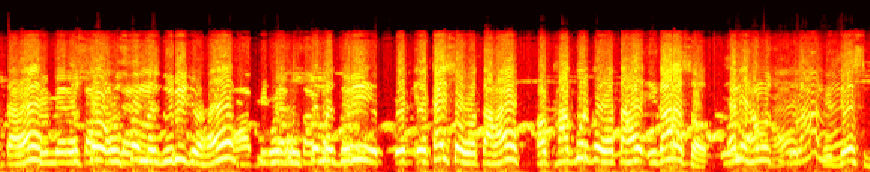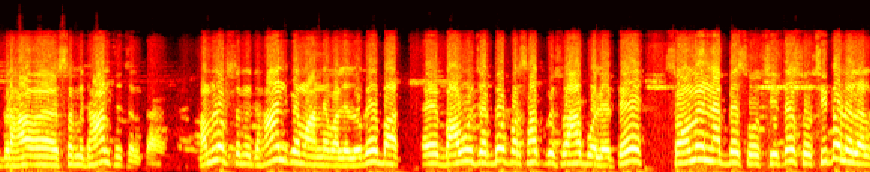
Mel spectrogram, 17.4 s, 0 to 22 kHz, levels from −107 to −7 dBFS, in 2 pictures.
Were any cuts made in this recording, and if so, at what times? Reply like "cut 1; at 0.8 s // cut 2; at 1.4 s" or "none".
cut 1; at 8.0 s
